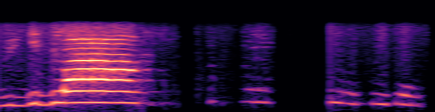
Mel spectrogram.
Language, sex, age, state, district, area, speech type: Bodo, female, 18-30, Assam, Kokrajhar, rural, conversation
